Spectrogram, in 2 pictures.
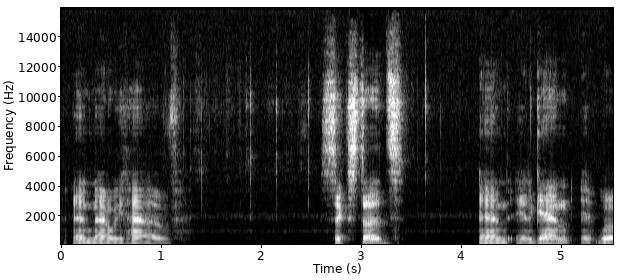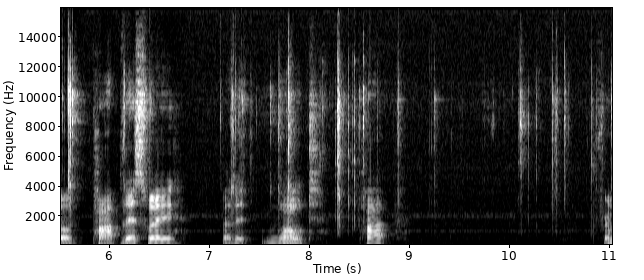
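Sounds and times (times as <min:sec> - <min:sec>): plastic bricks clicking together: 0:10.1 - 0:11.0.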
